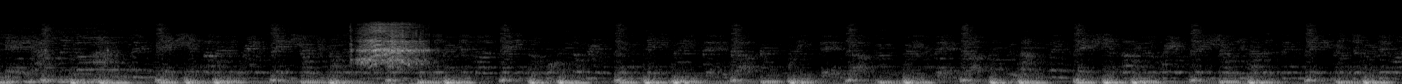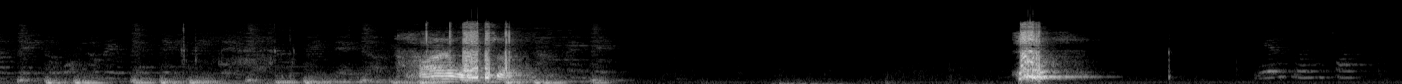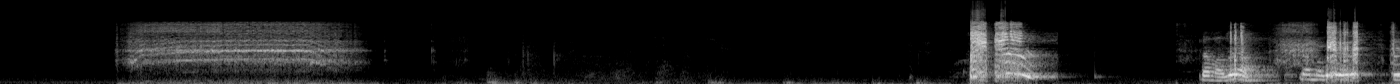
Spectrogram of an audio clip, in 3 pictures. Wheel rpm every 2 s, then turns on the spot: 0, 10, 10, 0, 0, 0, 0, 0, 10, 0, 0, 0, 0, 0, 40, 110, 10, 0, 0, 0, 20.
16-18 32-34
